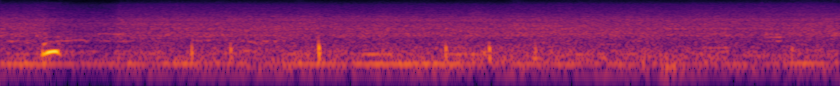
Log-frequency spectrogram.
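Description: Steady workshop hum and hiss with a constant low tone. A short voiced sound comes about a quarter second in, and a few faint clicks follow.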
